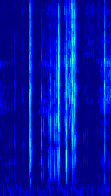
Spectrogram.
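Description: A plastic-cased stamp ink pad being opened and handled: a few short sharp clicks and taps, one about half a second in and several close together around a second and a half in.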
